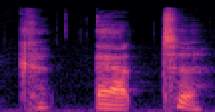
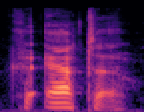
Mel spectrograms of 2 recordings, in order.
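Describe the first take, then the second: First: The sounds are said slowly and separately. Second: The sounds are said quickly, run together.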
